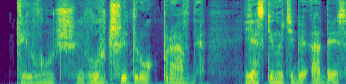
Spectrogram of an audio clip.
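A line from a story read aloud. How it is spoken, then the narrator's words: Excited exclamation. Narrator (Russian): воскликнул Лайт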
